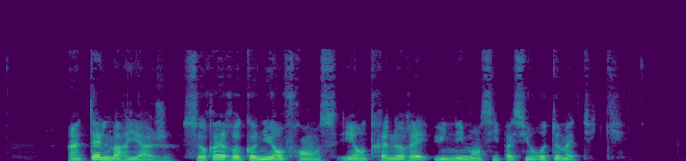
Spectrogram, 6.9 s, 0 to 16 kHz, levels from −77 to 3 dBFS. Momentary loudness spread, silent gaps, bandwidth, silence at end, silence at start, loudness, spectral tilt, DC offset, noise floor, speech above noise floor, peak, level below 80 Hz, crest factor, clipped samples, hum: 9 LU; none; 11.5 kHz; 0.65 s; 0.7 s; -19 LUFS; -6.5 dB/octave; under 0.1%; -68 dBFS; 49 dB; -2 dBFS; -66 dBFS; 18 dB; under 0.1%; none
